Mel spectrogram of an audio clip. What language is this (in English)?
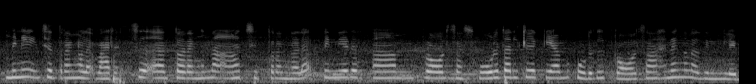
Malayalam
